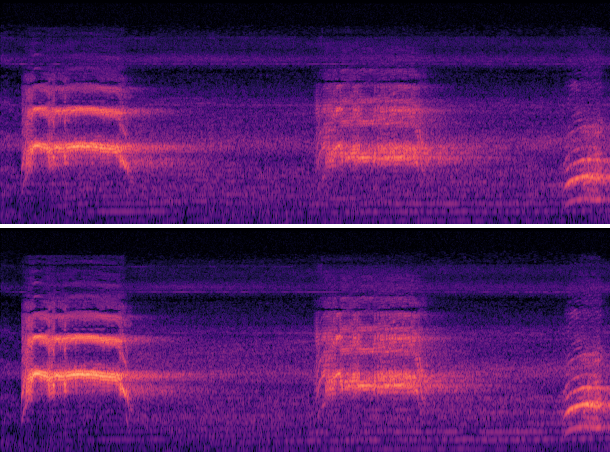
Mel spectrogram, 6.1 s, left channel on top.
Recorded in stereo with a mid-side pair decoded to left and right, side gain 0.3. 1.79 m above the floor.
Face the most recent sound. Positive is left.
turn(degrees=-45)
